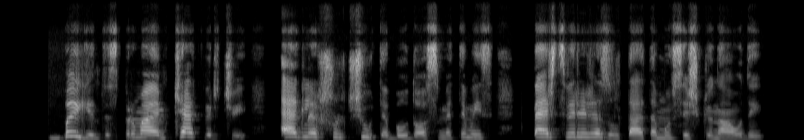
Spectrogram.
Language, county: Lithuanian, Vilnius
